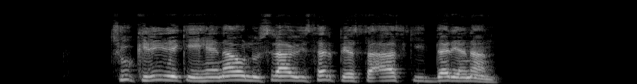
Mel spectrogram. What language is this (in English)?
Central Kurdish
